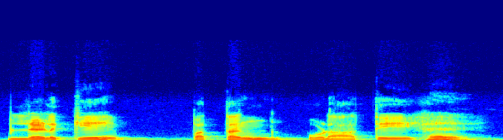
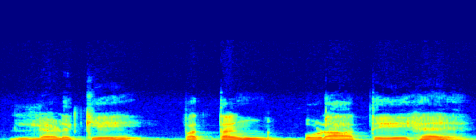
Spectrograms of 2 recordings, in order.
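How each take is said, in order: Both takes have the same delivery.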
